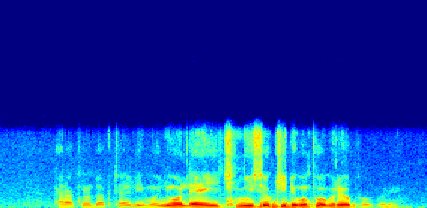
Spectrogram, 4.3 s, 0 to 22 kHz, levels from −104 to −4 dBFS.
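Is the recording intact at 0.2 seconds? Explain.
Yes, the audio is intact at 0.2 seconds, with only the room noise beneath the speech and the ordinary band-limited character of the call path.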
